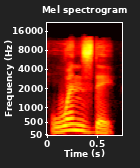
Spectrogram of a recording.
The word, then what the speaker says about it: Wednesday: Ensuite, attention à celui-ci, c'est un peu un piège, Wednesday, on ne prononce pas le D.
